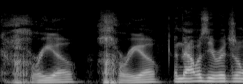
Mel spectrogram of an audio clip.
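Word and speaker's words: χρίω: It's like, it's spelled Xrio, but it's pronounced like Chrio.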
